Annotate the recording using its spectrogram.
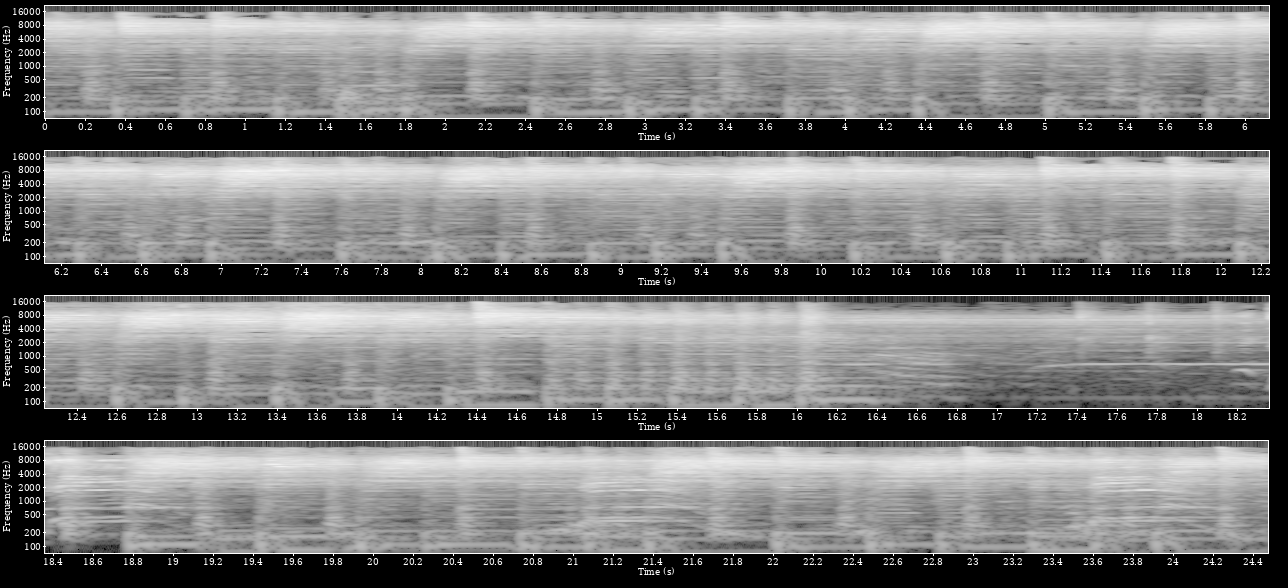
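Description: Live rock band playing an instrumental passage: electric guitars, bass guitar and drum kit. About two-thirds of the way through the band drops out briefly, leaving one held note, then the full band comes back in.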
